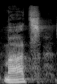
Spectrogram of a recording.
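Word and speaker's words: Mads: Und ich darf mal dazu sagen, Mars, so spricht man übrigens aus, ohne D, Mars.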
